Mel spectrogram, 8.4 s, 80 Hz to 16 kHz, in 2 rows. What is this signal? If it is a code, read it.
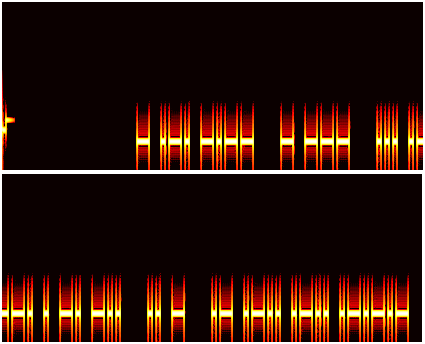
Morse code, heard as a keyed tone, about 30 wpm, 700 Hz. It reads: TRY TO SPEND IT ALL.
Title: Sentences from Top 800 Words 30wpm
